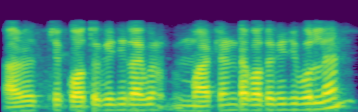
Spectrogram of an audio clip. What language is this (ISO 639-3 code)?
ben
